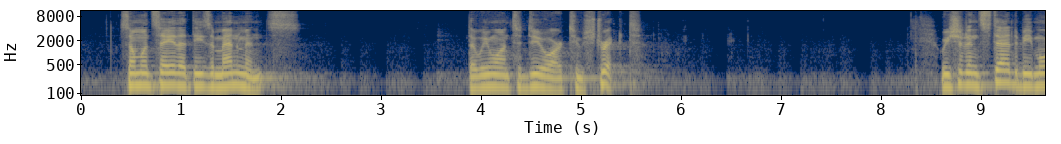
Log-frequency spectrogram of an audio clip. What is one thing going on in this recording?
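A man speaks calmly and clearly into a microphone, with pauses.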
